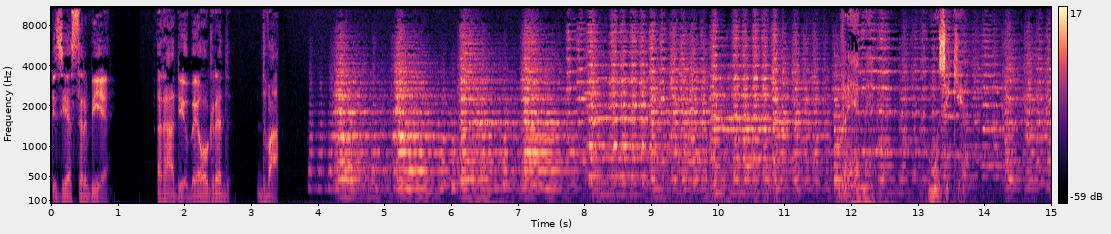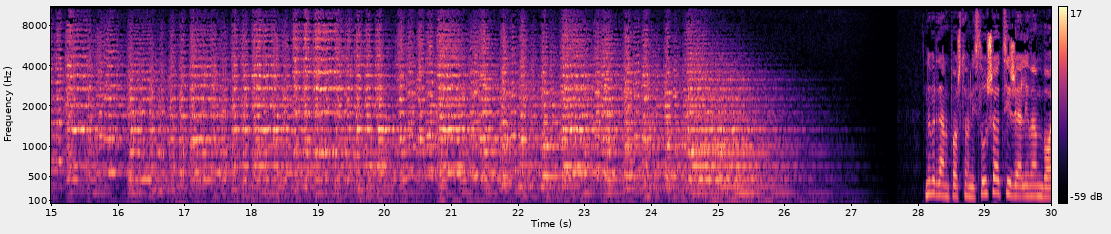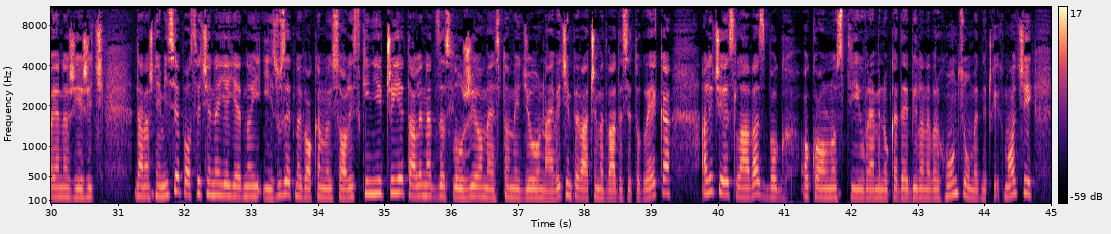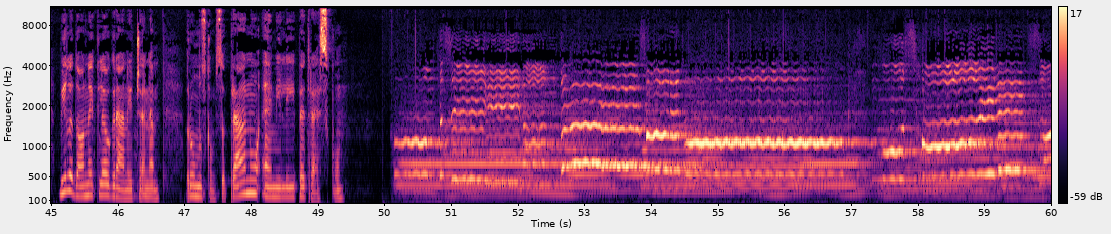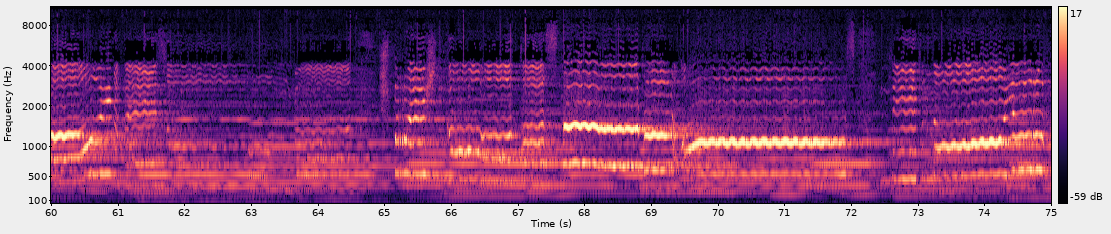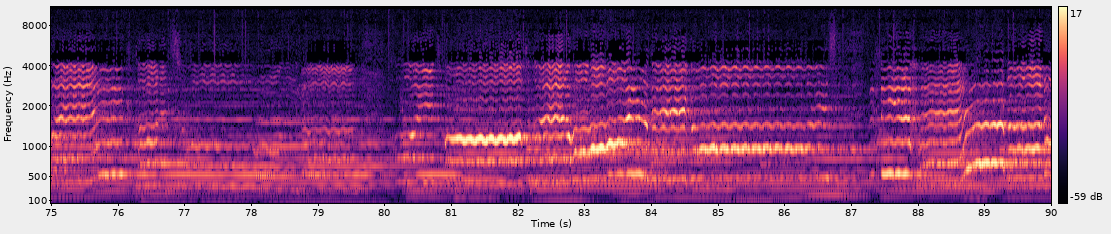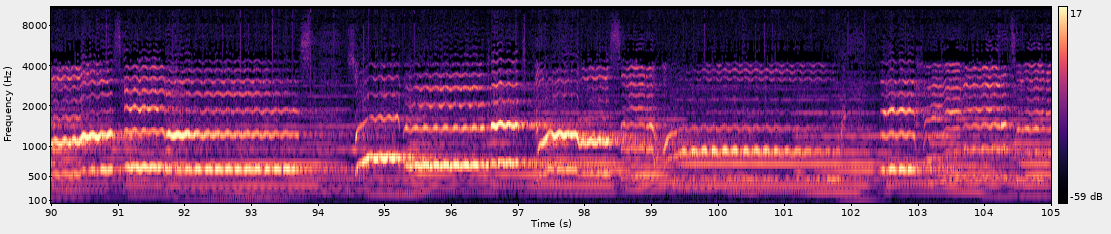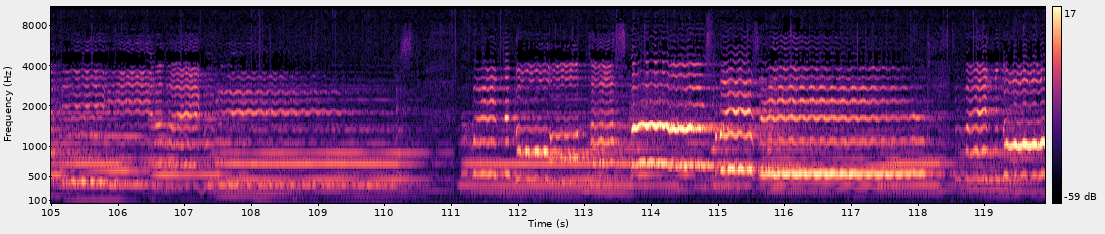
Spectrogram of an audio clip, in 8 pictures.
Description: сопрану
